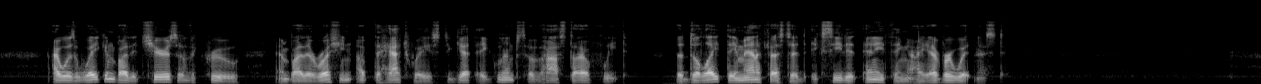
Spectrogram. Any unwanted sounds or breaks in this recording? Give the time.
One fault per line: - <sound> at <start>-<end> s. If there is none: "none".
none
